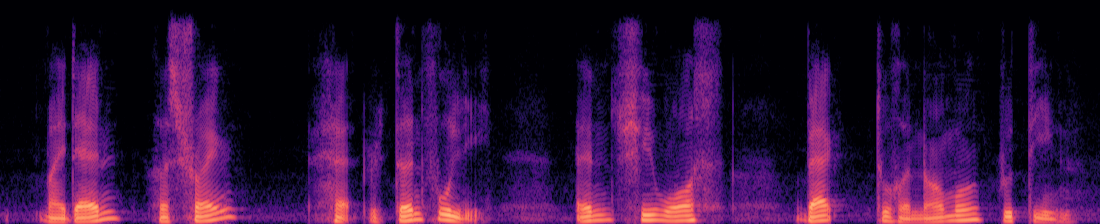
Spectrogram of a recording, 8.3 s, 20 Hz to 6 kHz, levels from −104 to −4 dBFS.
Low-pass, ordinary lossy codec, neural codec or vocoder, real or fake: 5.4 kHz; Opus, 64 kbps; codec, 16 kHz, 2 kbps, FunCodec, trained on LibriTTS, 25 frames a second; fake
